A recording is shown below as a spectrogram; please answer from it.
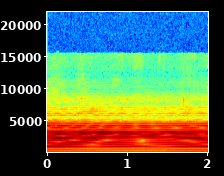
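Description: Bina Flute harmonium holding a steady reedy chord over a sustained low note, with no change of notes.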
